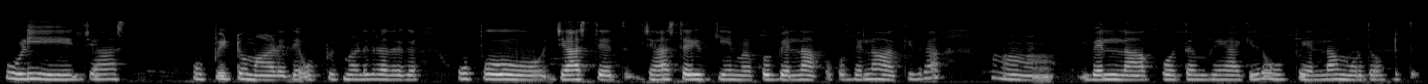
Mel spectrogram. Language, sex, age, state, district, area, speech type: Kannada, female, 30-45, Karnataka, Koppal, urban, spontaneous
